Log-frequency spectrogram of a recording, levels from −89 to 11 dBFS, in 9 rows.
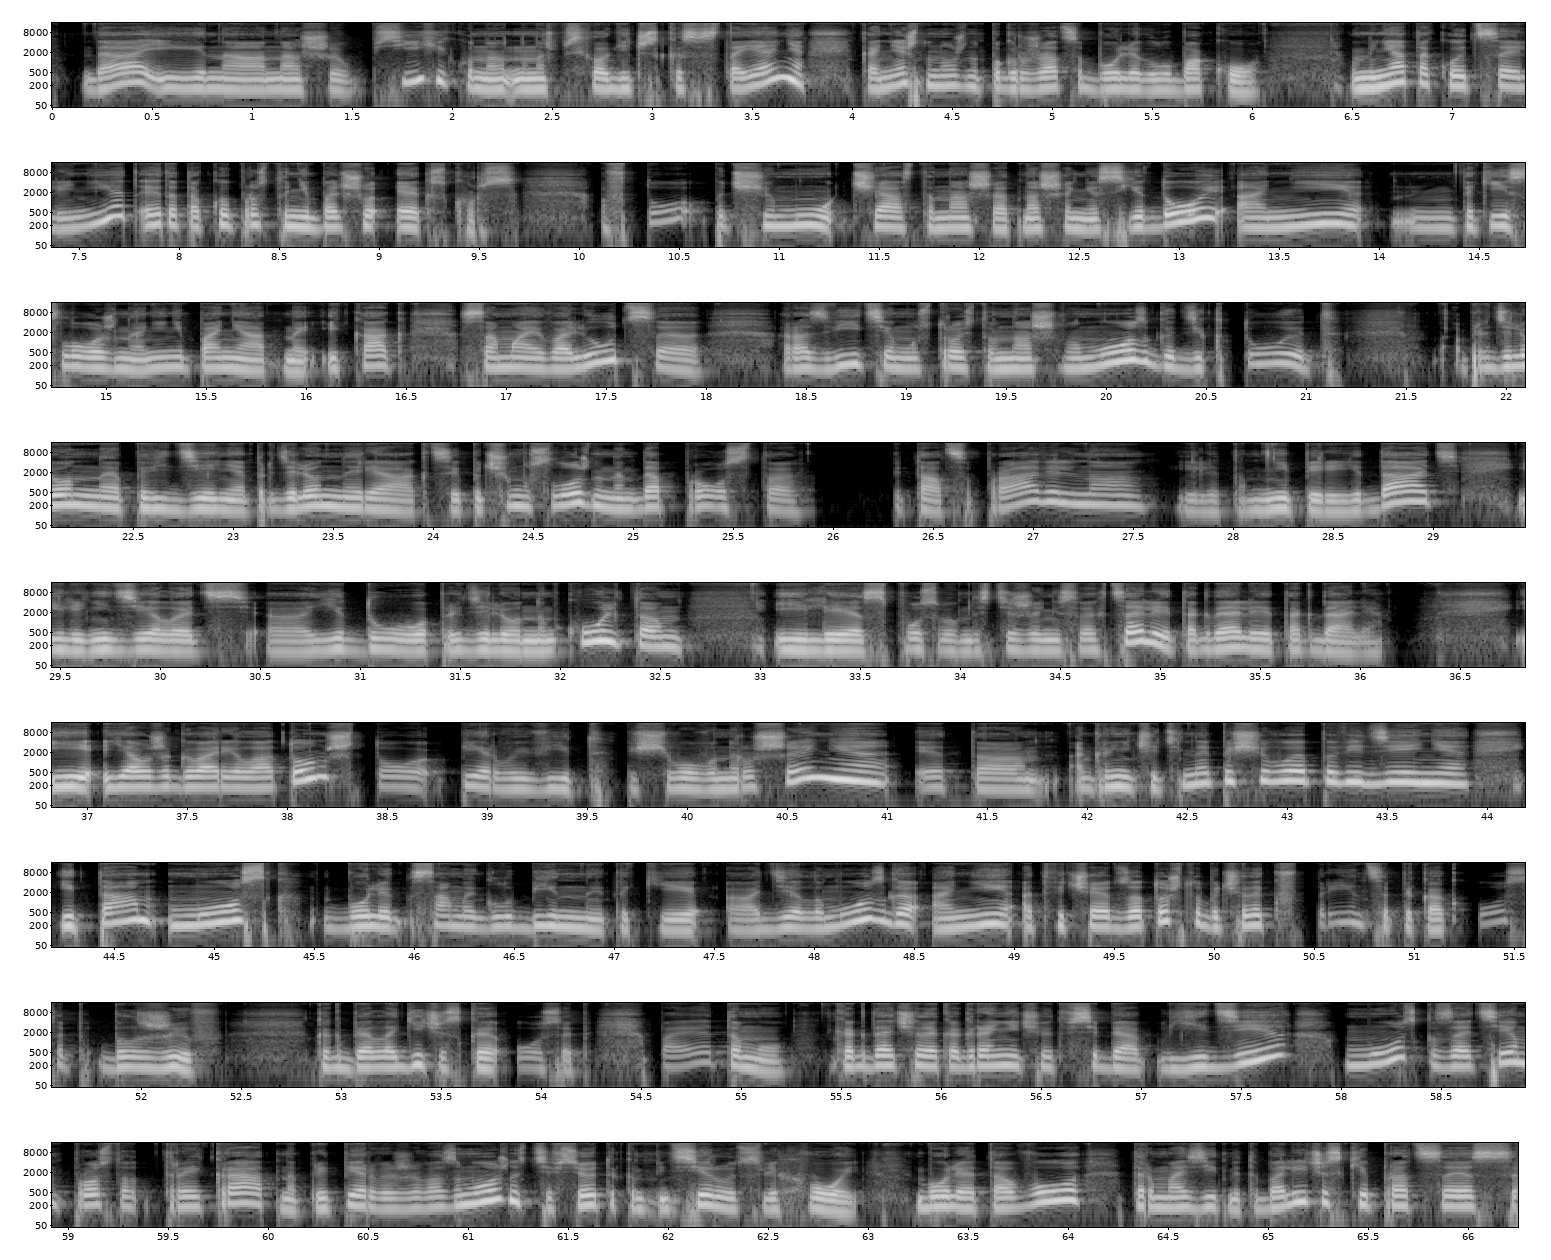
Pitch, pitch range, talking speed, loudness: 175 Hz, 160-205 Hz, 130 wpm, -16 LUFS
